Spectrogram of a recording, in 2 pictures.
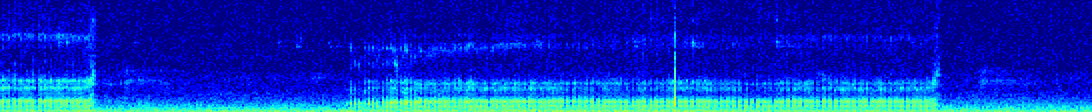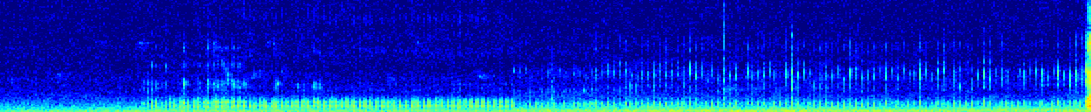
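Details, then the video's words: A Chihuahua threatening to bite growls in long, steady, rumbling bouts lasting several seconds each, with short pauses between them, while a man speaks to it. "Scary chihuahua video"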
